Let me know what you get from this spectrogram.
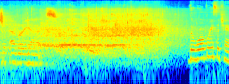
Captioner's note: cheering; applause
